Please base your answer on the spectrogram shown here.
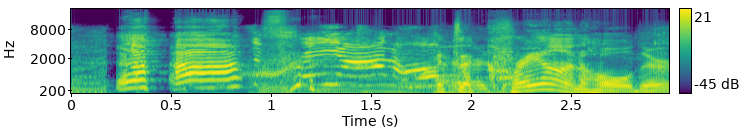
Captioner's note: laughing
